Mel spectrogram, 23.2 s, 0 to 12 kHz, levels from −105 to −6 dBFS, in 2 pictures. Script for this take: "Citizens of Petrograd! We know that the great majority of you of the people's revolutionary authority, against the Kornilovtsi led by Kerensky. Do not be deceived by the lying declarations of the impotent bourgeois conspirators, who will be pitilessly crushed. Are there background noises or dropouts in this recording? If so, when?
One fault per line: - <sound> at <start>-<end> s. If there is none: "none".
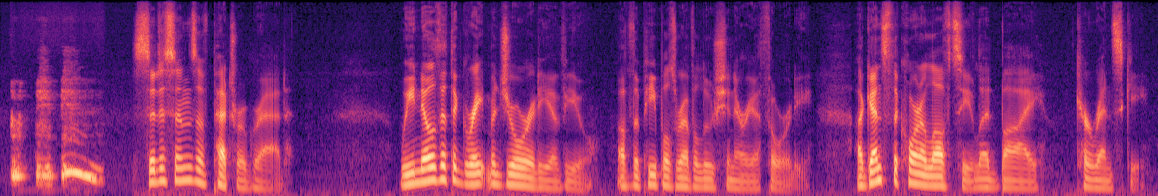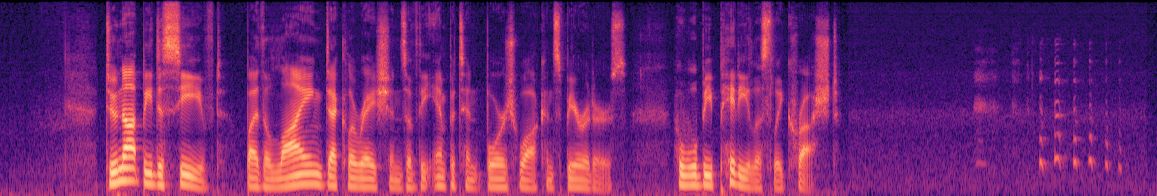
- throat clearing at 0.1-1.1 s
- laugh at 21.3-22.9 s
